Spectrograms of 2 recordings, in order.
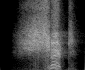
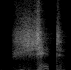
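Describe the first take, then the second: First: Sudden loud outburst of panic; shouted curse. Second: Hushed, voiceless curse; muttered curse. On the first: Stuck president cursing in panic, shouted. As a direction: let the swear explode. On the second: Stuck president cursing to himself, hushed. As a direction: swear softly under your breath. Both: Acted.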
